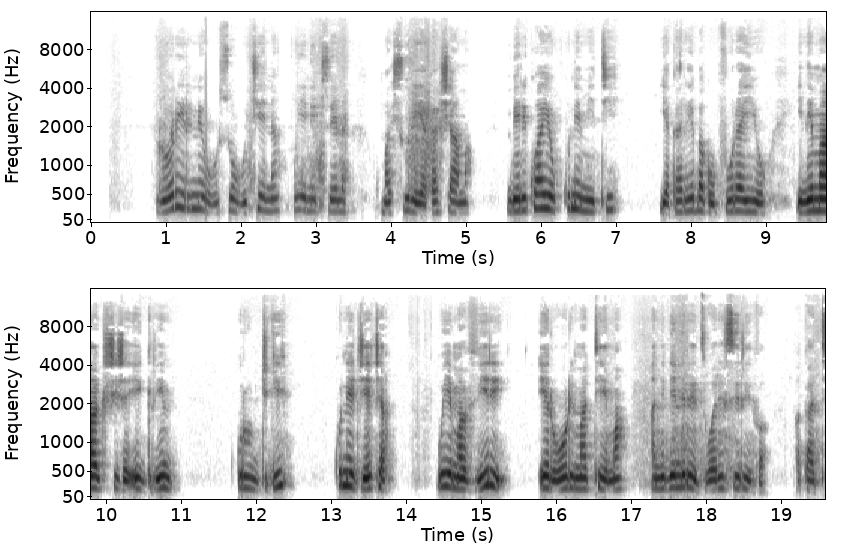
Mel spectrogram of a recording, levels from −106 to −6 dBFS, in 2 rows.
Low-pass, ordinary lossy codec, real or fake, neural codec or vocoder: 14.4 kHz; MP3, 64 kbps; real; none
